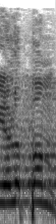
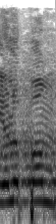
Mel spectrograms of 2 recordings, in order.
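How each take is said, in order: No difference in how they are said.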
